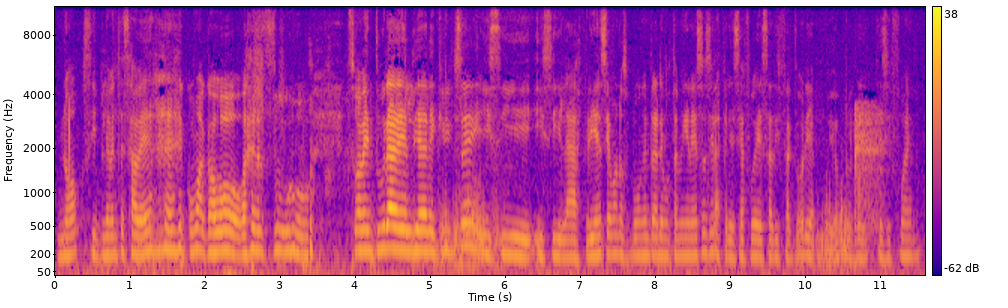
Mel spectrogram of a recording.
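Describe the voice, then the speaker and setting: A woman guest in a radio studio asking a soft, hesitant question that trails off. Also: medium pitch, steady tone, brisk, background noise.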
